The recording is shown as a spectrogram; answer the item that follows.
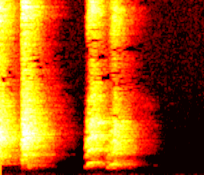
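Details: Pet Indian ringneck parakeet chattering non-stop: two harsh, raspy screeches, each about a third of a second long, separated by a brief silence.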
